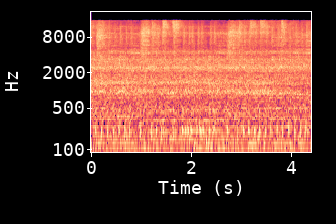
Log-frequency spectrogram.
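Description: War metal recording: loud, dense distorted electric guitars over drums, playing without a break.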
